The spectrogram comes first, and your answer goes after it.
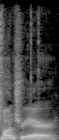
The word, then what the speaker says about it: von Trier: Lars von Trier. Lars Vontrier uh or Trier. Lars von Triier, I believe, is how it's said.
